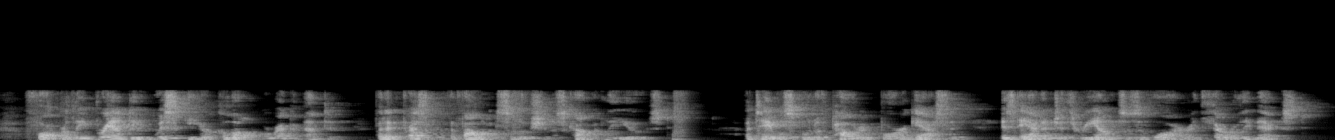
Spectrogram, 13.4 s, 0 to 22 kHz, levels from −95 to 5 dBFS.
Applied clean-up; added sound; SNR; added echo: classical method WPE with log-MMSE.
